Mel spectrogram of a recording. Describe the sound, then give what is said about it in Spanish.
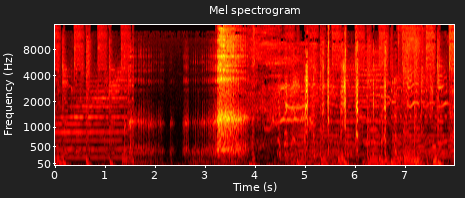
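A child imitates a lion's roar with one short, raspy, growling burst in the middle, louder than the steady music and sounds playing before and after it. “¿Cómo le hace el león, diablito?”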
